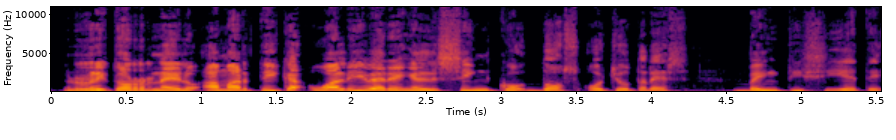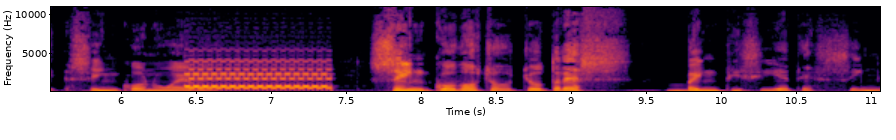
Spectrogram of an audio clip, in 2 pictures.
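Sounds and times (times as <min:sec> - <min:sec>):
speech: 0:00.1 - 0:06.8, 0:07.7 - 0:11.0
telephone ringing for an incoming call: 0:06.4 - 0:07.5.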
